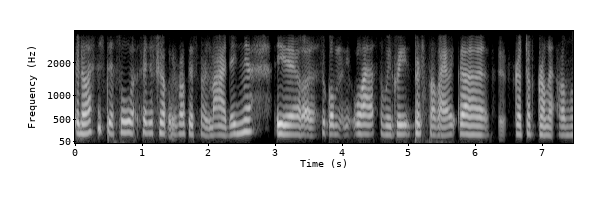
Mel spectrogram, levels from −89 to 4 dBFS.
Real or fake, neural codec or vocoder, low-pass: fake; codec, 16 kHz in and 24 kHz out, 0.4 kbps, LongCat-Audio-Codec, four codebook decoder; 3.6 kHz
